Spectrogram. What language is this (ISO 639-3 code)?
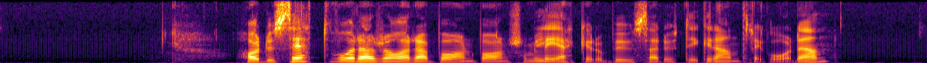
swe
